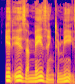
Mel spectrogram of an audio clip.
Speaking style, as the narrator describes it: said Bingley

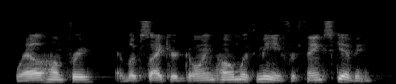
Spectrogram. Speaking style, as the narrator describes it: she said grimly

